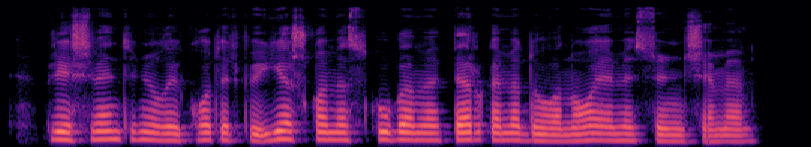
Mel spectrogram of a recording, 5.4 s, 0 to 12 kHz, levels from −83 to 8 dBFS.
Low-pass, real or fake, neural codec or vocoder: 9.9 kHz; real; none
